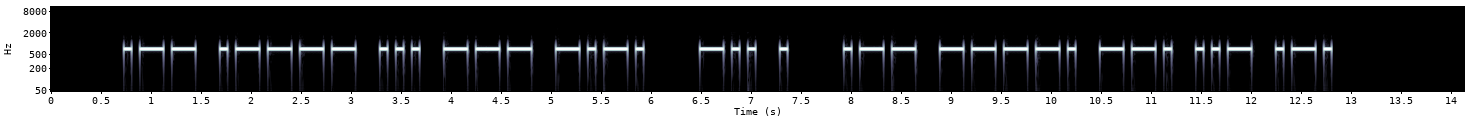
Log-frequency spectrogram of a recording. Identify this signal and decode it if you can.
Morse code, heard as a keyed tone, about 15 wpm, 700 Hz. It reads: W1SOC DE W9GUR
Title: USA Callsign DE Callsign - 5 Characters - 15wpm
